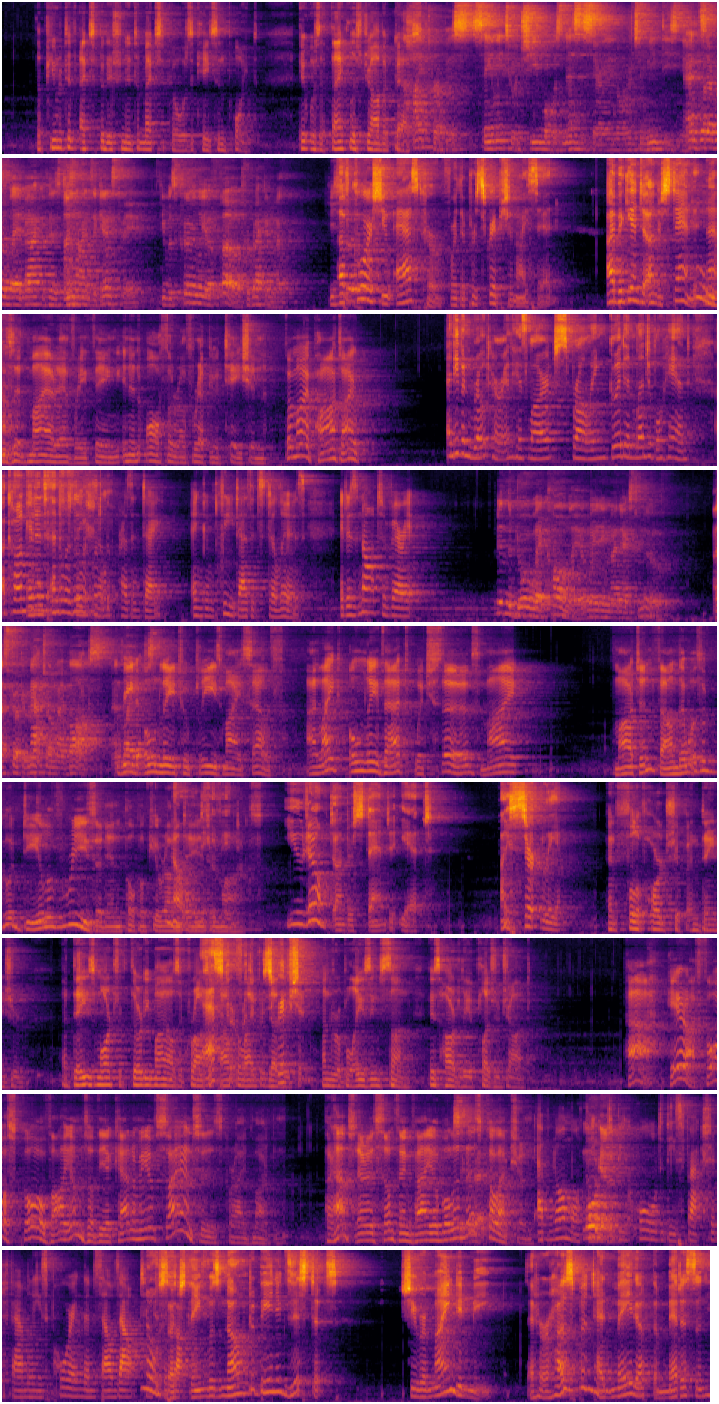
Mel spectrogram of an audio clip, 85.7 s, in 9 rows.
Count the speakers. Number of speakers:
7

